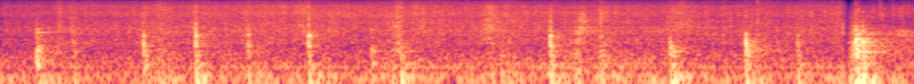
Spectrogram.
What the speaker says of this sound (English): we're going to go ahead and mix this in with our veggie mixture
